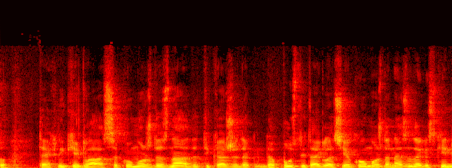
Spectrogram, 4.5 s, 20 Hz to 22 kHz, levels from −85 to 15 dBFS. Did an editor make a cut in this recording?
yes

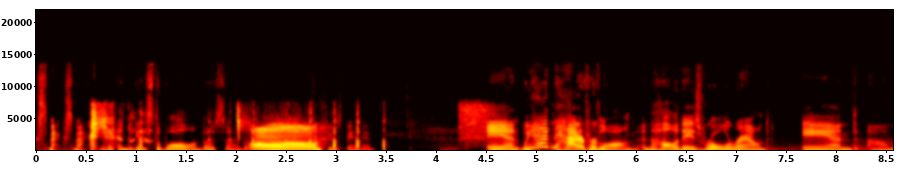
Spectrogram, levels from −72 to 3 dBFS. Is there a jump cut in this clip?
yes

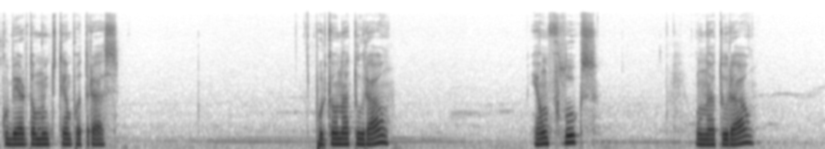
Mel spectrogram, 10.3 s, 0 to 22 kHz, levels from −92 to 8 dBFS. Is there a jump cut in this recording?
no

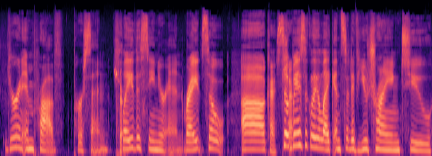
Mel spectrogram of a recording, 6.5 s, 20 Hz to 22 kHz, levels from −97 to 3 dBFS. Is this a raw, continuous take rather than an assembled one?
yes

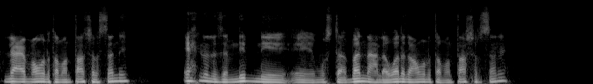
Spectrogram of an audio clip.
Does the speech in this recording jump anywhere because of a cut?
no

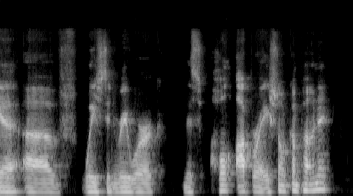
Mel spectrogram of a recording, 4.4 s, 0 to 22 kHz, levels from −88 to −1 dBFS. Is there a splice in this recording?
no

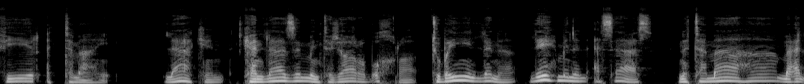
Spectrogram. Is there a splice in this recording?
yes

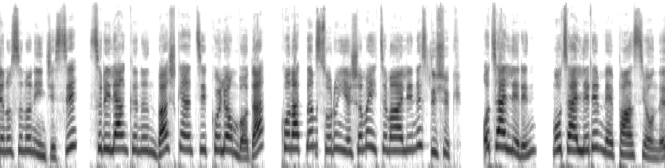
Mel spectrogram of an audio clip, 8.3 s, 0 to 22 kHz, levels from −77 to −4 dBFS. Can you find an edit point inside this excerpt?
yes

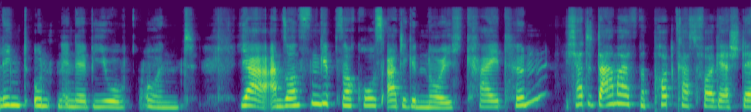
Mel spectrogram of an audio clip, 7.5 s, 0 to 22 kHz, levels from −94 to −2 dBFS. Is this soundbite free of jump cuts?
no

